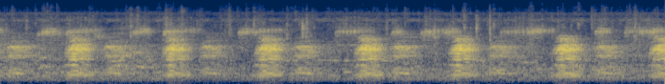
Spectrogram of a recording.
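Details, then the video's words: Frog calling in a steady series, one call roughly every second, each a short pulsed, throaty croak topped by a brighter ringing tone, with a soft constant background hiss. "Frog Sound--Frog Sound Effect"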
